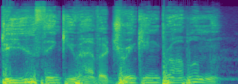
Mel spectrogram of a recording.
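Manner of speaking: film trailer voice-over announcer voice. Retelling reading a bumper sticker in a phone booth: movie voice guy. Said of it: "I turned it into the movie voice guy".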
